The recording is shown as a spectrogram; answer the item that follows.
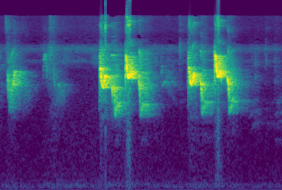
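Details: Emotional, frequently singing bar-winged prinia, used as a lure to get lazy birds singing: a soft opening note, then two separated pairs of harsh, buzzy, downward-slurred high notes.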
